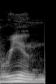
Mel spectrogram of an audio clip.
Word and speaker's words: Rian: the movie debut of Rian Johnson of rien Johnson but I believe you say his name and this was just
